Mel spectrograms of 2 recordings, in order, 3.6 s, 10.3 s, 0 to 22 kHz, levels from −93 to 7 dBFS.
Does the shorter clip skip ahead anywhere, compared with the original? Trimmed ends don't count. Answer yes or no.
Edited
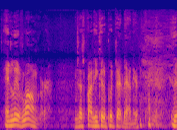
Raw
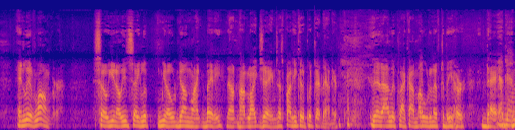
yes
